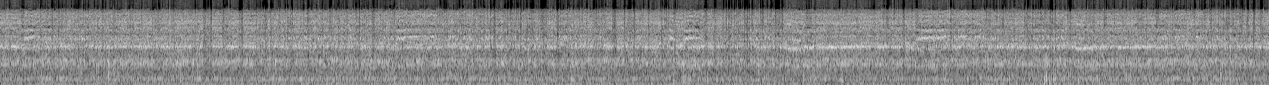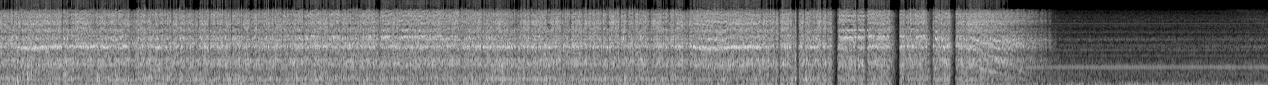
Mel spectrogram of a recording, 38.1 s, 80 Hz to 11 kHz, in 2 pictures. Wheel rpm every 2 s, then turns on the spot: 230, 240, 240, 230, 230, 230, 230, 230, 230, 230, 230, 230, 230, 230, 230, 230, 190, 0, 0.
none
